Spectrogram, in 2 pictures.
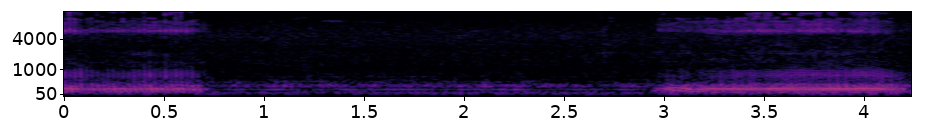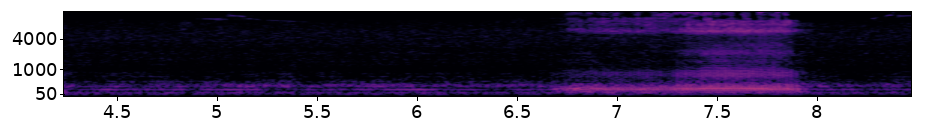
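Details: Sleeping cat snoring: three loud, rumbling snores a few seconds apart over a steady low purr-like hum, about 20 breaths a minute.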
